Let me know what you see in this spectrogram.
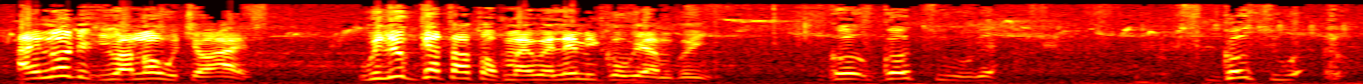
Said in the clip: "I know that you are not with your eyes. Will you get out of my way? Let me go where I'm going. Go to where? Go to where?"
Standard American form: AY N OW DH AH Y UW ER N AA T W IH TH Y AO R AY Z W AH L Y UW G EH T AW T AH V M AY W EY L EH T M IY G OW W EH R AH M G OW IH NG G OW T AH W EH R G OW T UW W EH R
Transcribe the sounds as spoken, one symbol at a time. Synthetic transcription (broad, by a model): AY N OW Y UW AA N AA T W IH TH Y AO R AY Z W AH L Y UW G EH T AW T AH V M AY W EY L EH T M IY G OW W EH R AH M G OW IH NG G OW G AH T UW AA G OW T UW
